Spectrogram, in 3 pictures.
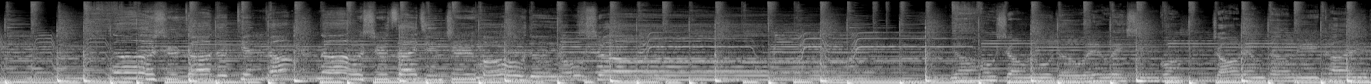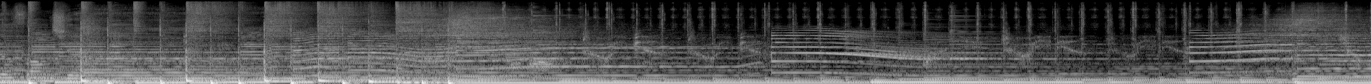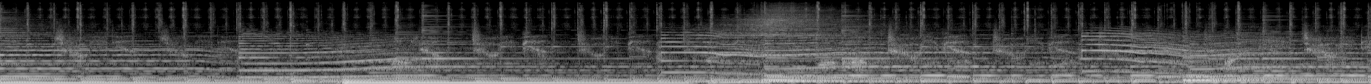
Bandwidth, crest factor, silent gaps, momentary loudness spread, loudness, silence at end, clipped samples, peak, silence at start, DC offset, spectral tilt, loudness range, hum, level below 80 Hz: over 20 kHz; 14 dB; none; 9 LU; -16 LUFS; 0 s; under 0.1%; 0 dBFS; 0 s; under 0.1%; -6 dB/octave; 7 LU; none; -20 dBFS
